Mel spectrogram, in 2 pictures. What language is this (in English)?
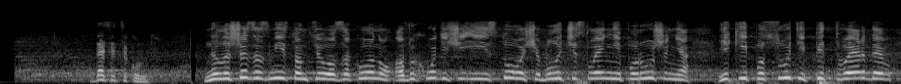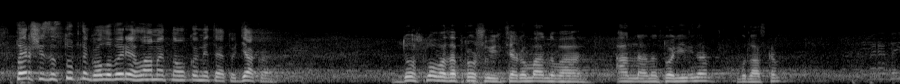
Ukrainian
